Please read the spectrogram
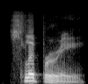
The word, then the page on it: slippery: American English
